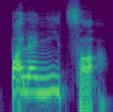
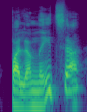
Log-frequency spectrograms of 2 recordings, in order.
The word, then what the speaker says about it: паляниця: твердих і м'яких приголосних спробуйте повільно вимовити паляниця відчуваєте на складі ни ваш язик і вся нижня щелепа опускається А на ця все це треба швиденько підняти назад язик має зробити такий собі кульбітик якого немає Якщо ви русня і вимовляєте паляніц ца на ні язик залишається в тій же позиції і цей кульбітик неможливо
